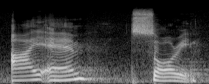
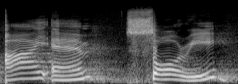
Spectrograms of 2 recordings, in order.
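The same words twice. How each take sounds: First: Slow echo, falling at the end; echo shouting back. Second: Mock shout. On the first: Acted. The world answers the apology, slow echo. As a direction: hand it back slowly and evenly. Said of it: "it will shout back". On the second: Someone on a cliff shouting an apology, drawn-out call. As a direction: call it out word by word, stretched. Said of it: "if you shout".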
